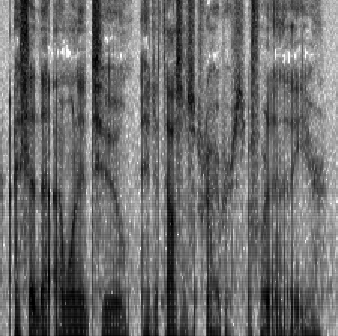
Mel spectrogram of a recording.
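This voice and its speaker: A soft-spoken, somewhat breathy man with a very deep, low pitch and a dark, mellow tone. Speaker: ASMR YouTuber. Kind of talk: soft-spoken ASMR video, casual chat. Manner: soft speaking, casual, filler words.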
